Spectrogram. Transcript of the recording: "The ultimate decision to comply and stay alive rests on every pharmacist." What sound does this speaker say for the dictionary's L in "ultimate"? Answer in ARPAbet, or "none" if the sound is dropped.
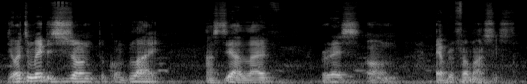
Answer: none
